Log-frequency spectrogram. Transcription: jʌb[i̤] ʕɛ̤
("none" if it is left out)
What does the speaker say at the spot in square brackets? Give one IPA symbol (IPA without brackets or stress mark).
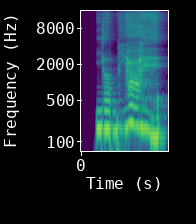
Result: i̤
